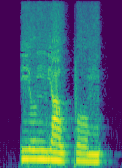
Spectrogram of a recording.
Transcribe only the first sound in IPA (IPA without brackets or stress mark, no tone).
j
